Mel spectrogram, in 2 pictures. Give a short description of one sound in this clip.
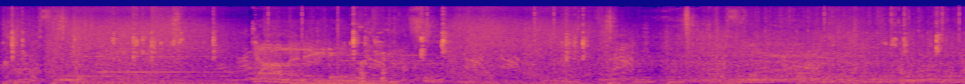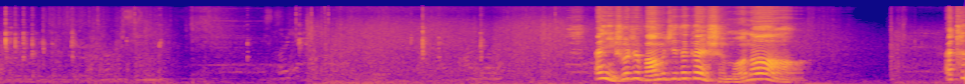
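Fantasy battle sound effects clash, crackle and burst in quick succession.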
